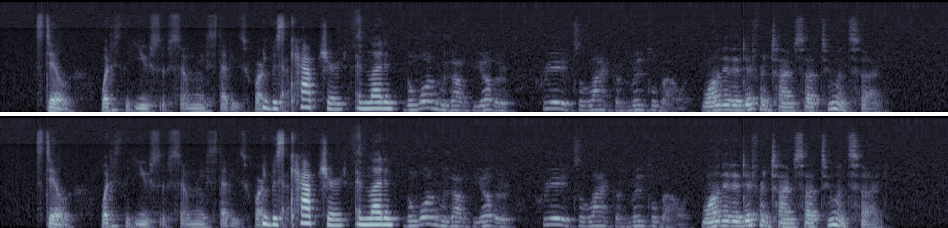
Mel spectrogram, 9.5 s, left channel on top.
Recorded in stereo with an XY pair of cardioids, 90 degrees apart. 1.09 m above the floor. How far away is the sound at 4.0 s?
About 3.5 m.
